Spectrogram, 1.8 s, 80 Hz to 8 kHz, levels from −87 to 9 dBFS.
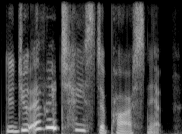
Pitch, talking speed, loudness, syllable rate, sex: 300 Hz, 195 wpm, -17 LUFS, 6.4 syllables/s, female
